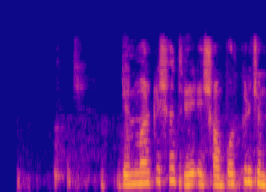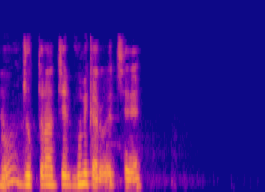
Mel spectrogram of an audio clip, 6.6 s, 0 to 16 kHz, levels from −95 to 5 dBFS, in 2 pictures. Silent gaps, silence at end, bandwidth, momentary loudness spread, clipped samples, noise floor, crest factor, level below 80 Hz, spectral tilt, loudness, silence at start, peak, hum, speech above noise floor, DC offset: none; 1.55 s; 7.8 kHz; 6 LU; under 0.1%; -80 dBFS; 20 dB; -60 dBFS; -7 dB/octave; -23 LUFS; 0.7 s; -6 dBFS; none; 58 dB; under 0.1%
